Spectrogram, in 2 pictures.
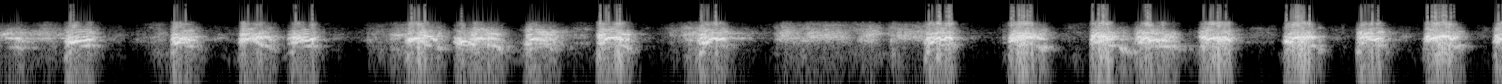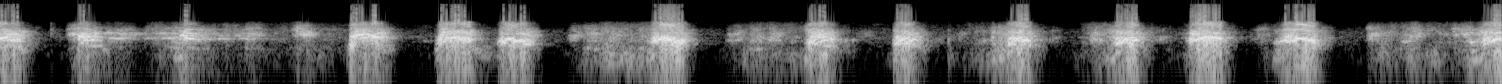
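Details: Dixie and Dollie, hog dogs with Dollie a leopard dog in training, hold a big sow hog at bay with a continuous run of sharp barks, fast and relentless, voices overlapping at times.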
